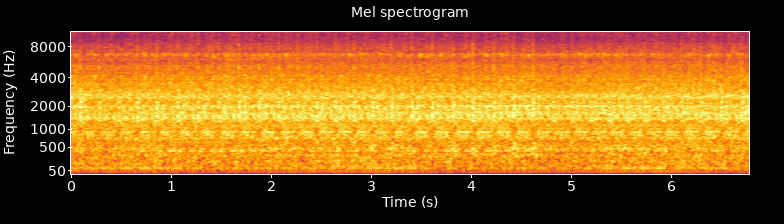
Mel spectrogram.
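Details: Ford 7.3 diesel at high idle: heavy clatter with an uneven, lumpy rhythm; puffing blue-looking smoke that smells of raw diesel, EGTs good, no power; rough running, cause not yet found.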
